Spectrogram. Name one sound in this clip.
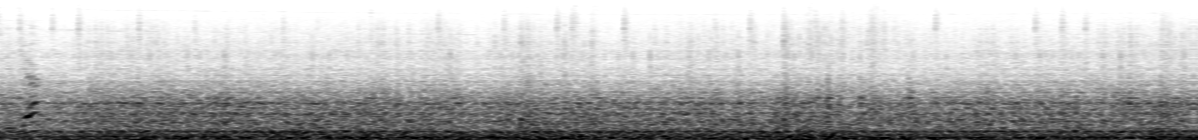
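Wind rushes loudly past an open window.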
